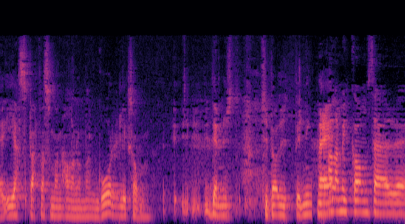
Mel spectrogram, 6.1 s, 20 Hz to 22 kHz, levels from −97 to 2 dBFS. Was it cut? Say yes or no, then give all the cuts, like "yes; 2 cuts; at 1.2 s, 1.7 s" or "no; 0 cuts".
yes; 1 cut; at 4.7 s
